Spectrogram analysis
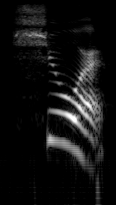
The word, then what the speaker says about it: sure: an n number six sure sh sorry s-u-r-e the s is making a tricky sound shh there number seven from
